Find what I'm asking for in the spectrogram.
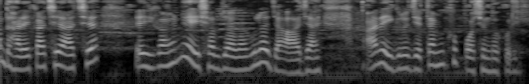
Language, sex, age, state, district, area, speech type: Bengali, female, 30-45, West Bengal, South 24 Parganas, rural, spontaneous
